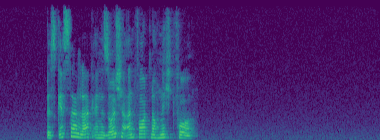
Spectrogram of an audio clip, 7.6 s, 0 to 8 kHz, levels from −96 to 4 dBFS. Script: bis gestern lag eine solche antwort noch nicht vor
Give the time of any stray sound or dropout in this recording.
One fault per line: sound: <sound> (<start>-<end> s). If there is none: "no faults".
no faults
